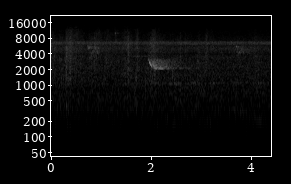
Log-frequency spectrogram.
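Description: Faint outdoor ambience with a steady high insect drone. About two seconds in, a short high animal call drops in pitch and holds for about half a second.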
